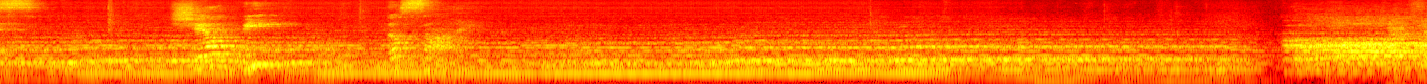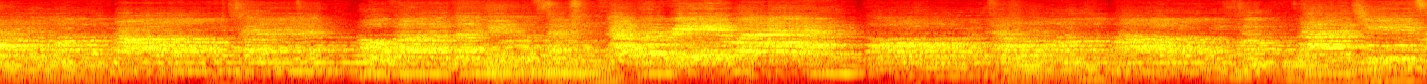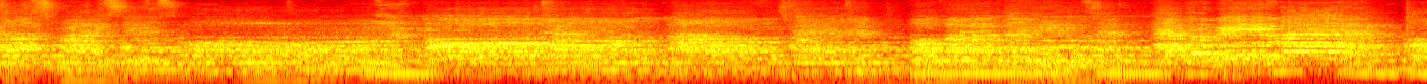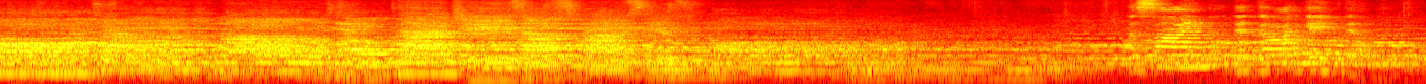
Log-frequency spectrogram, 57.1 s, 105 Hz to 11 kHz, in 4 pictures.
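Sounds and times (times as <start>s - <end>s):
choir singing a gospel hymn: 0.0s - 57.0s.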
